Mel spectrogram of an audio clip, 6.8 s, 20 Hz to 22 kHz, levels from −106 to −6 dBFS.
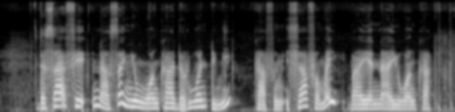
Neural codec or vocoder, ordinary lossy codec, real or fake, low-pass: vocoder, 44.1 kHz, 128 mel bands every 512 samples, BigVGAN v2; none; fake; 19.8 kHz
